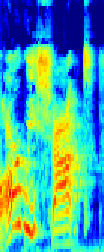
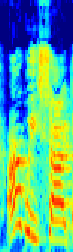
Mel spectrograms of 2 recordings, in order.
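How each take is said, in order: First: Mock shock, much higher and slow; sarcastic. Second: Said in the usual way. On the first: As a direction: act falsely surprised.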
